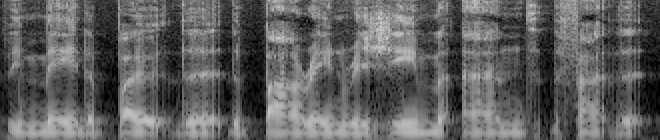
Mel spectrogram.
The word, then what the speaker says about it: Bahrain: on the the new Bahrain team Bahrain sorry to give it the proper pronunciation before we have the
